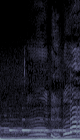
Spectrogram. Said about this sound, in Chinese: 还有婴儿的哭声。诶，婴儿的哭声是从隔壁传来的，仔细听还可以听到有人在安抚婴儿。哦天哪，这里的隔音也太差了！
